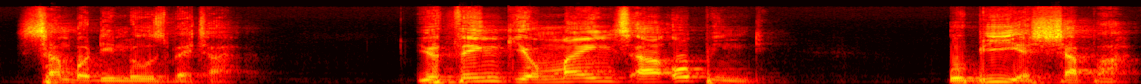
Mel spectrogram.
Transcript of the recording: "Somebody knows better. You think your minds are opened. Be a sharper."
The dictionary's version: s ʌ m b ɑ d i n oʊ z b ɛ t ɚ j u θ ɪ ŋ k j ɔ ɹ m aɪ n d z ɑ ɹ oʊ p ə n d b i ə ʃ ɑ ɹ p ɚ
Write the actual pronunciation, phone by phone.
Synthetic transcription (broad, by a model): s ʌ m b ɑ d i n oʊ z b ɛ t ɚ j u θ ɪ ŋ k j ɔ m aɪ n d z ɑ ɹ oʊ p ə n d b i ə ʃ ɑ p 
